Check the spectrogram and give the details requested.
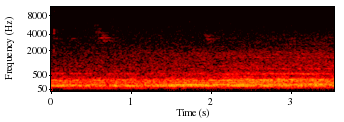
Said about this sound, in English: The movement of a car.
